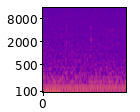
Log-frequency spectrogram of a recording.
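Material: Nothing is struck.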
